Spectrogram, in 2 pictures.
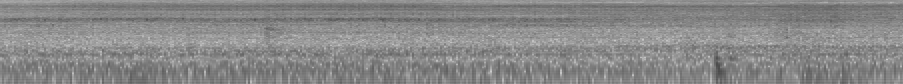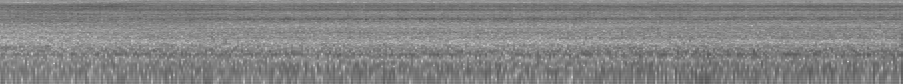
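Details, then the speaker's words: Gas furnace with no heat on a cold morning, restart attempt: draft inducer motor starts with a steady, even low hum, no scraping or wobble, before hot surface igniter lights; normal draft inducer operation. "okay draft motor just started"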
